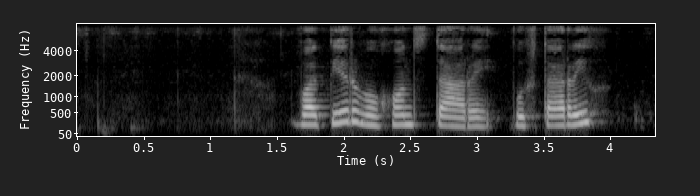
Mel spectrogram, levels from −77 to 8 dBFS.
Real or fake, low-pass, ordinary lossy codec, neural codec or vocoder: fake; 7.2 kHz; none; codec, 24 kHz, 0.9 kbps, WavTokenizer, medium speech release version 2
